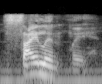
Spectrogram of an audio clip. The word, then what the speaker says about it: silently: Now, this word here is silently. Same thing. The accent is at the very beginning of the word.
